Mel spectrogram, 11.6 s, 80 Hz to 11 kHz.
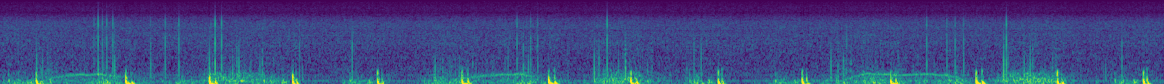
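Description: Steady low thumping heartbeat, about 70 beats a minute, with a faint hum behind it.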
